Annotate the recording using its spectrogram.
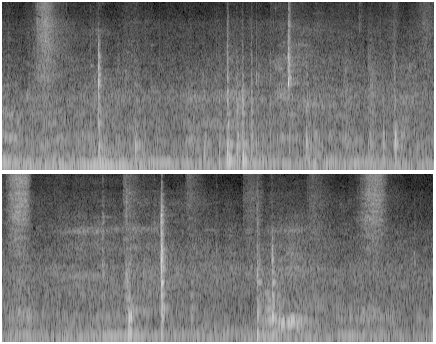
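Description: Scattered sharp metal clicks and knocks as a fire truck's folding diamond-plate step and its hinge are handled. The sharpest knock comes about seven seconds in, over a low steady hum.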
